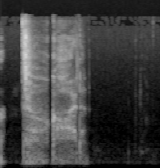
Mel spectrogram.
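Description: A person whispering: two short, breathy whispered phrases in the first second or so.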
